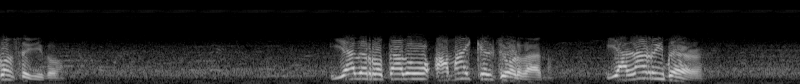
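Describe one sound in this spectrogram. A man speaks loudly over a loudspeaker in a large echoing arena.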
